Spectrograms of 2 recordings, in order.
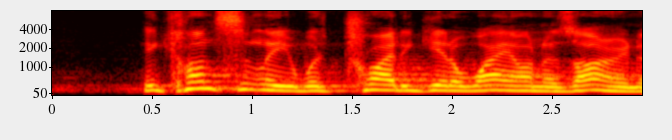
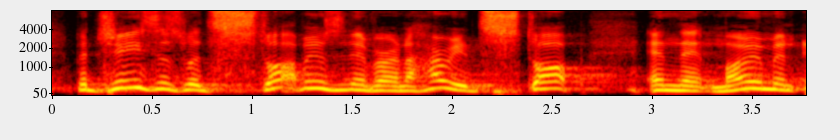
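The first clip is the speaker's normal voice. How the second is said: ordinary talk, nothing marked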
